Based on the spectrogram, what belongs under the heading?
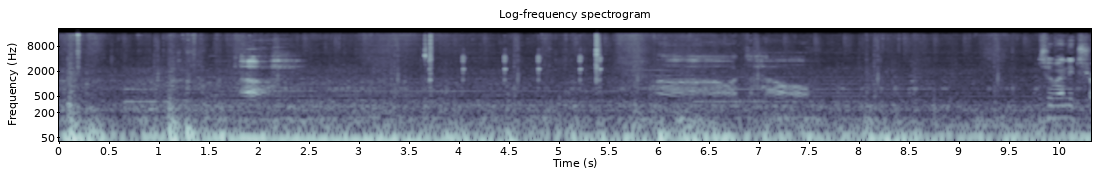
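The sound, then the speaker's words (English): Heavy trucks rumble past, a loud, continuous low roar of engines and tires that swells and lingers, with brief squeals and clanks rising above the traffic noise. “Too many trucks.”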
